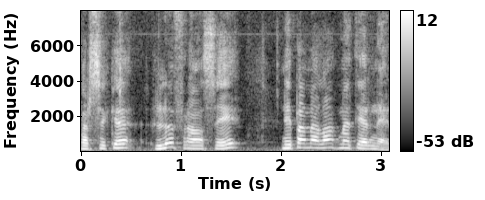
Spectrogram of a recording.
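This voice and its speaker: With an Arabic accent, a man speaks at a fairly slow pace with ordinary pitch variation. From Lebanon. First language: Arabic (speaking French). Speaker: TV host, painting teacher. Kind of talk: televised talk to viewers, unscripted lecture. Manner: hesitant, many fillers.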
